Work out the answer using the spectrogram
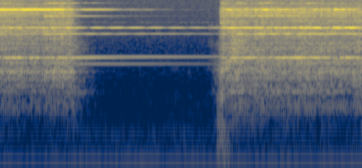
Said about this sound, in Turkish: Ben bakarım telefona.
